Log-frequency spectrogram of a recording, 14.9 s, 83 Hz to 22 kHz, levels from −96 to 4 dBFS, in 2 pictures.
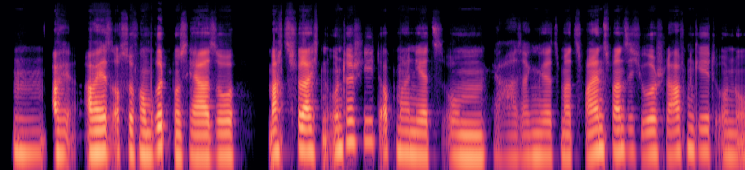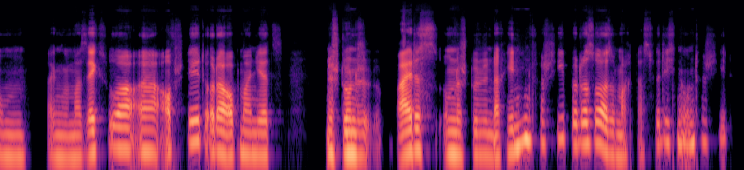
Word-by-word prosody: Mhm, 150 Hz, 0 st, -4 dB
aber 150 Hz, -1 st, +1 dB
aber 150 Hz, 0 st, +7 dB
jetzt 155 Hz, +1 st, +6 dB
auch -, -, -3 dB
so 155 Hz, -, 0 dB
vom 145 Hz, -1 st, +1 dB
Rhythmus 145 Hz, -5 st, +2 dB
her, 135 Hz, -1 st, +6 dB
so 140 Hz, +1 st, +1 dB, 0.3 s
macht's 150 Hz, +1 st, +1 dB
vielleicht 160 Hz, -2 st, +6 dB
'n -, -, -7 dB
Unterschied, 210 Hz, +5 st, -1 dB
ob -, -, -4 dB
man 150 Hz, -1 st, 0 dB
jetzt 140 Hz, -1 st, -2 dB
um 135 Hz, -1 st, -1 dB
ja, 130 Hz, -2 st, -14 dB
sagen 135 Hz, +1 st, -6 dB
wir 140 Hz, -, -3 dB
jetzt 140 Hz, 0 st, -6 dB
mal, 135 Hz, 0 st, -2 dB
22:00 155 Hz, +1 st, +1 dB
schlafen 155 Hz, +3 st, -2 dB
geht 160 Hz, -1 st, -6 dB
und 140 Hz, -1 st, -8 dB
um 135 Hz, -1 st, -7 dB, 0.2 s
sagen 135 Hz, -, -8 dB
wir 130 Hz, -, -7 dB
mal, 130 Hz, 0 st, -5 dB
06:00, 150 Hz, +4 st, +2 dB
äh, 160 Hz, 0 st, 0 dB
aufsteht 215 Hz, +1 st, -1 dB
oder 150 Hz, -3 st, +4 dB
ob 140 Hz, -, 0 dB
man 145 Hz, -1 st, -3 dB
jetzt 140 Hz, 0 st, -4 dB, 0.4 s
'ne 150 Hz, -, 0 dB
Stunde 145 Hz, 0 st, 0 dB
beides 155 Hz, +3 st, +3 dB
um 150 Hz, -, -4 dB
'ne 145 Hz, -, +1 dB
Stunde 140 Hz, 0 st, -8 dB
nach 135 Hz, 0 st, -3 dB
hinten 180 Hz, +10 st, +2 dB
verschiebt 220 Hz, +1 st, -12 dB
oder 200 Hz, +1 st, +1 dB
so? 205 Hz, +1 st, -2 dB
Also, 160 Hz, -6 st, +2 dB
macht 130 Hz, -, -8 dB
das -, -, -19 dB
für 195 Hz, -, -11 dB
dich 205 Hz, 0 st, -10 dB
'n 205 Hz, -, -4 dB
Unterschied? 210 Hz, -, -8 dB
150 Hz, 225 wpm, -21 LUFS, 140-165 Hz, 0.4 s, aber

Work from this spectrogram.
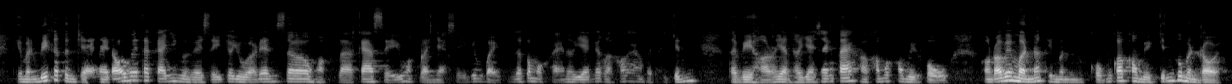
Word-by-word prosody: Thì 125 Hz, -, -7 dB
mình 120 Hz, +1 st, -1 dB
biết 170 Hz, +3 st, +6 dB
cái 210 Hz, -, +2 dB
tình 145 Hz, -5 st, -2 dB
trạng 110 Hz, -3 st, -2 dB
này 115 Hz, -1 st, +1 dB
đối 130 Hz, -, +6 dB
với 190 Hz, +2 st, +2 dB
tất 185 Hz, -1 st, -3 dB
cả 130 Hz, -, +2 dB
những 140 Hz, +1 st, -6 dB
người 125 Hz, -, -4 dB
nghệ 110 Hz, -1 st, -3 dB
sĩ, 115 Hz, +2 st, -7 dB
cho 135 Hz, -, -4 dB
dù 125 Hz, -3 st, 0 dB
là 110 Hz, -, -1 dB
dancer 130 Hz, +1 st, 0 dB, 0.2 s
hoặc 110 Hz, -1 st, -9 dB
là 100 Hz, -1 st, -3 dB
ca 125 Hz, -1 st, +2 dB
sĩ 105 Hz, +1 st, -9 dB
hoặc 135 Hz, 0 st, -9 dB
là 100 Hz, -, -4 dB
nhạc 100 Hz, 0 st, -13 dB
sĩ 105 Hz, -, -22 dB
như 140 Hz, -, -9 dB
vậy, -, -, -3 dB, 0.2 s
sẽ 130 Hz, -, -4 dB
có 150 Hz, -, -5 dB
một 145 Hz, -, -8 dB
khoảng 105 Hz, 0 st, -11 dB
thời 115 Hz, -1 st, -6 dB
gian 115 Hz, 0 st, -3 dB
rất 140 Hz, -, -10 dB
là -, -, -9 dB
khó 135 Hz, -, -12 dB
khăn 130 Hz, -2 st, -16 dB
về -, -, -16 dB
tài -, -, -34 dB
chính, 140 Hz, +7 st, -3 dB, 0.3 s
tại 110 Hz, -, -3 dB
vì 115 Hz, +1 st, +2 dB
họ 105 Hz, -2 st, -2 dB
đã -, -, -4 dB
dành 120 Hz, -2 st, +2 dB
thời 110 Hz, 0 st, -4 dB
gian 115 Hz, -1 st, -1 dB
sáng 135 Hz, +3 st, -2 dB
tác, 150 Hz, +1 st, +4 dB
họ 115 Hz, -, -3 dB
không 130 Hz, -, -7 dB
có 145 Hz, -, -5 dB
công 145 Hz, -3 st, -5 dB
việc 115 Hz, -3 st, -1 dB
phụ. 100 Hz, -2 st, 0 dB, 0.3 s
Còn 115 Hz, -, -2 dB
đối -, -, +10 dB
với 185 Hz, +1 st, +8 dB
mình 140 Hz, -7 st, +8 dB
á, 155 Hz, -, +2 dB
thì 135 Hz, -, -6 dB
mình 110 Hz, -2 st, -4 dB
cũng 110 Hz, +6 st, -6 dB
có 160 Hz, -, +6 dB
công 150 Hz, -3 st, +1 dB
việc 110 Hz, -2 st, -2 dB
chính 155 Hz, +4 st, -1 dB
của 195 Hz, -, +4 dB
mình 140 Hz, -8 st, +3 dB
rồi, 105 Hz, 0 st, +5 dB
125 Hz, 350 wpm, -23 LUFS, 110-140 Hz, 0.3 s, đối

